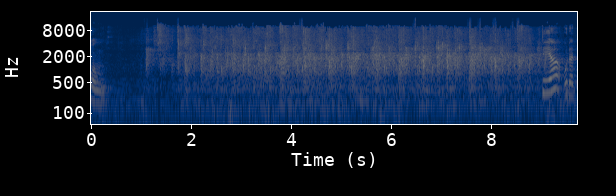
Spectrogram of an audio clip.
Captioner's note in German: Beifall BÜNDNIS 90/DIE GRÜNEN und CDU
